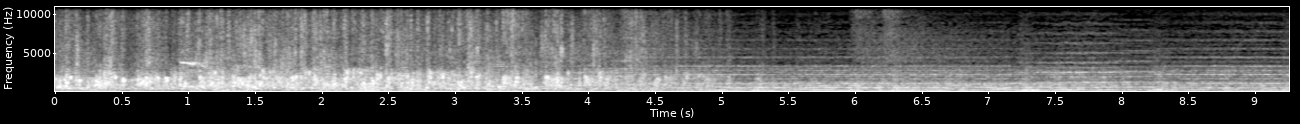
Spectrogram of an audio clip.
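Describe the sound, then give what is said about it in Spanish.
Loud, sustained applause from an audience in tribute to an environmental activist with more than 35 years of activism, a dense wash of many hands clapping that continues steadily for the whole stretch, easing slightly toward the end. “nuestro compañero que hoy está aquí presente con más de 35 años de activismo, el ecologista universal, que yo quisiera pedir en homenaje un fuerte aplauso también, porque es parte de la causa”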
